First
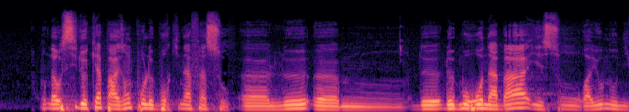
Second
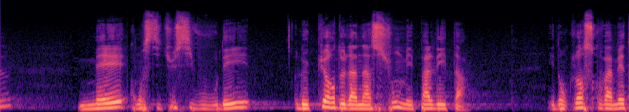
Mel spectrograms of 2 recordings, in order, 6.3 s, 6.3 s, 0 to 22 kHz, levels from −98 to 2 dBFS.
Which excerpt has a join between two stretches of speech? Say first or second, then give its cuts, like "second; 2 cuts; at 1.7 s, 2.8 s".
first; 1 cut; at 2.3 s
